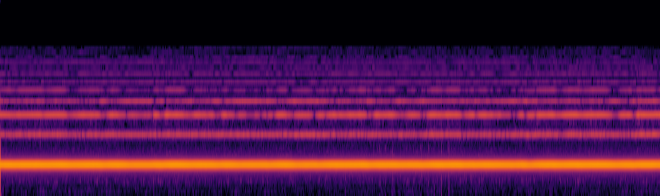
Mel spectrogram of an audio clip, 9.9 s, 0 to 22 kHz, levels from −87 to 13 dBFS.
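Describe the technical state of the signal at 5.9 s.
At 5.9 s the music sits inside a stretch of repeated stalls (stutter) running from 5.69 to 6.76 s. Packets reached the receiver late, so its jitter buffer emptied eleven times, and each time it briefly extended the last sound, for about 105 ms in total and no more than 12 ms at once. Unlike dropouts, nothing goes silent or is lost; the passage simply hitches and drags in tiny repeated catches.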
